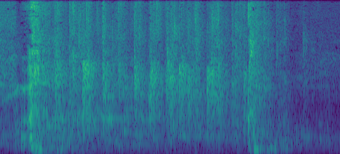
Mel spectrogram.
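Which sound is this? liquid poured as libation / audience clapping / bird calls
audience clapping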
